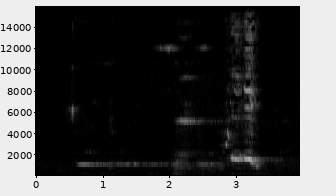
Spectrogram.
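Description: Black-naped oriole: a long, even whistled tone, a brief harsher burst, then a short, loud, fluty note that rises and falls.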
